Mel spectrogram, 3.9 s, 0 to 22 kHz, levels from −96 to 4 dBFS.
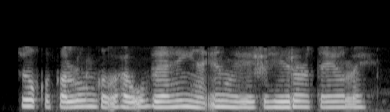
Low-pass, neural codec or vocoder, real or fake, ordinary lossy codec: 7.2 kHz; codec, 16 kHz, 16 kbps, FunCodec, trained on LibriTTS, 50 frames a second; fake; AAC, 16 kbps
